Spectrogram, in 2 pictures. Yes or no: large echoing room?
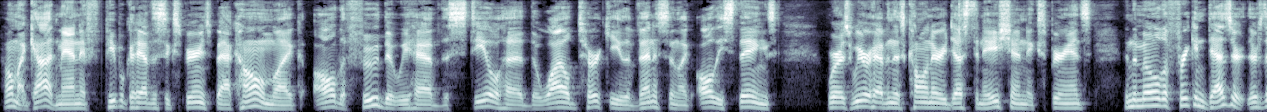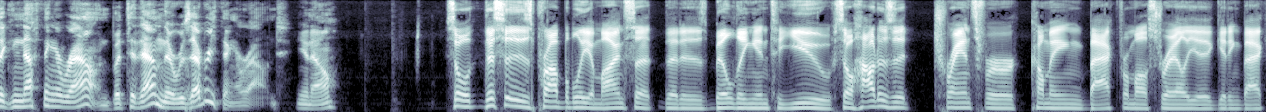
no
